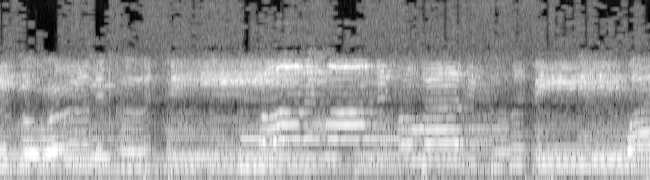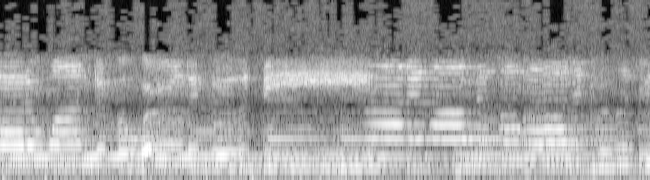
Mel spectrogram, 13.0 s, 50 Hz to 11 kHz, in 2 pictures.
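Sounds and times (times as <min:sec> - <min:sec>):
instrumental backing: 0:00.0 - 0:13.0
voices singing slow song: 0:00.0 - 0:13.0.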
